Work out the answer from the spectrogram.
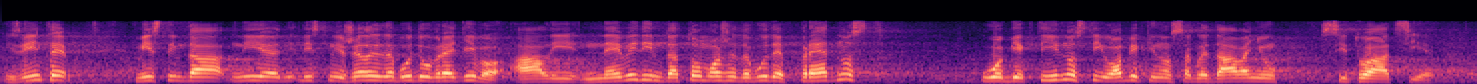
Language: Serbian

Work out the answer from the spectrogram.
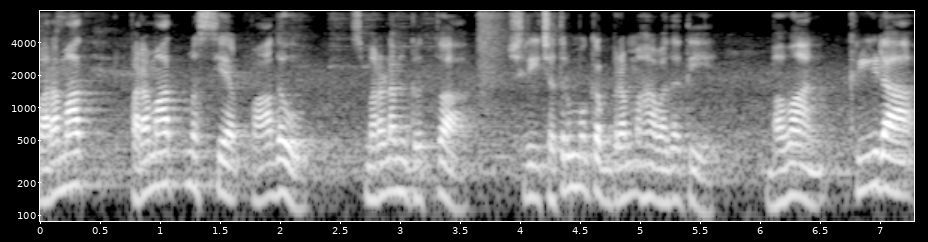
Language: Sanskrit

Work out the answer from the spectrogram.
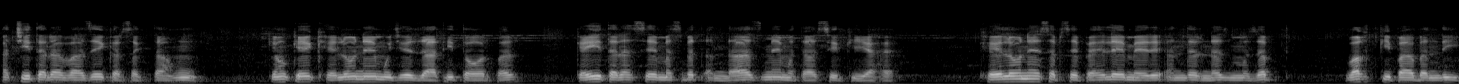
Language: Urdu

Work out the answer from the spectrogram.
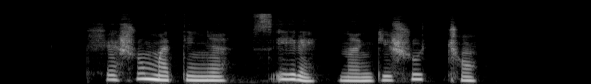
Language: Huautla Mazatec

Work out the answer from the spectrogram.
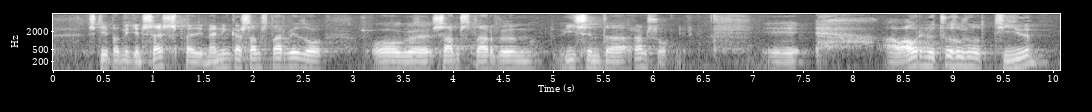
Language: Icelandic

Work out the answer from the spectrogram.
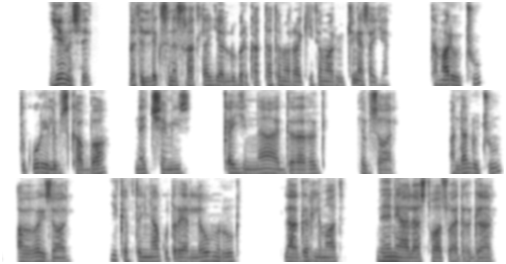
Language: Amharic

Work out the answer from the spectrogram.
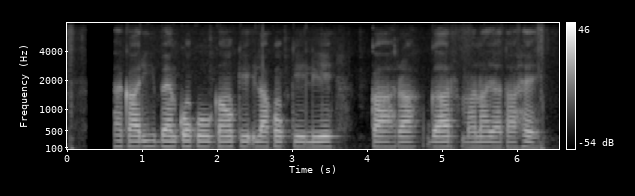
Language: Hindi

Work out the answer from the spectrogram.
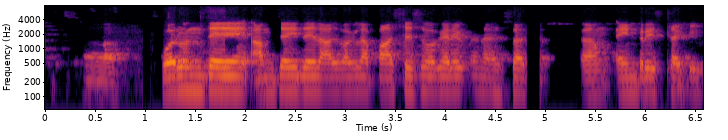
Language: Marathi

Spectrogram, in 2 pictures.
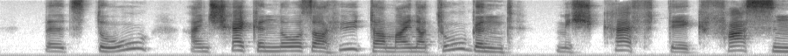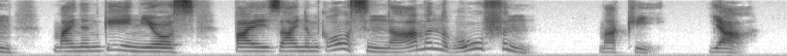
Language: German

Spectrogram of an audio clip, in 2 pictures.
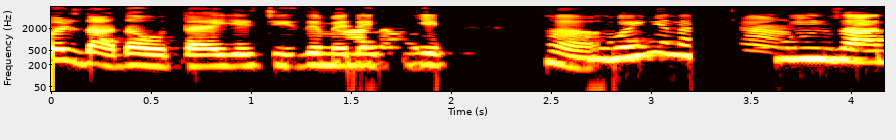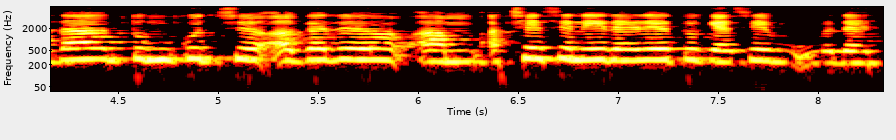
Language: Hindi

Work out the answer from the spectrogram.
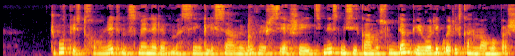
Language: Georgian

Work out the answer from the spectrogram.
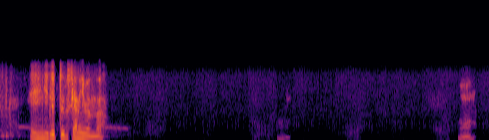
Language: Santali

